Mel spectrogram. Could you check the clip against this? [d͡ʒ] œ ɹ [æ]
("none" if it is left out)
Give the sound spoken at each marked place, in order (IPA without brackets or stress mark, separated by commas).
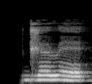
d͡ʒ, ɛ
